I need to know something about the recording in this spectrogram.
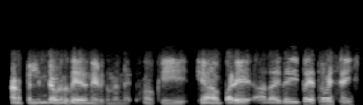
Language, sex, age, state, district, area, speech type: Malayalam, male, 18-30, Kerala, Wayanad, rural, conversation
